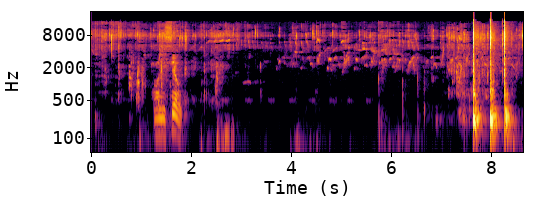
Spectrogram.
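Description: Water trickles from a watering can onto soil.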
